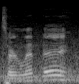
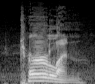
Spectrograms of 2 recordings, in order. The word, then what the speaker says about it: Terlinde: Dylan Terlinde. Is that how you say it, Rudy? Turlin. Forget the E. I'm sorry. Turland.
